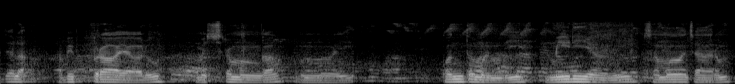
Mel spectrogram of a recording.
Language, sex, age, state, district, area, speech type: Telugu, male, 18-30, Andhra Pradesh, Annamaya, rural, spontaneous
